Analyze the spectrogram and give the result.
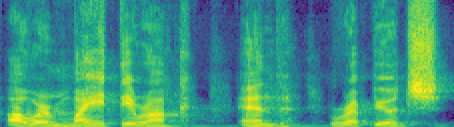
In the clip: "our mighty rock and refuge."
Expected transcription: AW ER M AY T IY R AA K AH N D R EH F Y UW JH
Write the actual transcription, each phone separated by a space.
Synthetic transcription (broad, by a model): AW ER M AY T IY R AA K AH N D R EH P Y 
